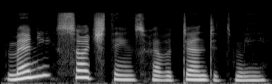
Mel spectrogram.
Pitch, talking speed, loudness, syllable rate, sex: 240 Hz, 130 wpm, -17 LUFS, 3.5 syllables/s, female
